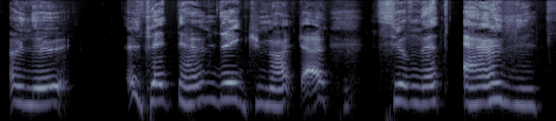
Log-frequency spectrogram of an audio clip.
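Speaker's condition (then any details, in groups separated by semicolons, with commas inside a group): Cerebral palsy; self-described as speaking a bit oddly, host says speech not odd at all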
